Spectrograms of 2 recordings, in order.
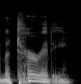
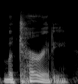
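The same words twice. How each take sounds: Both takes have the same delivery.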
